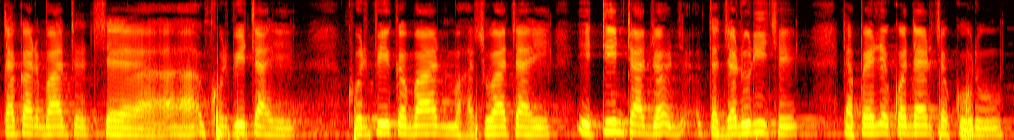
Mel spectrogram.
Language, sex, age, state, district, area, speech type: Maithili, male, 60+, Bihar, Darbhanga, rural, spontaneous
